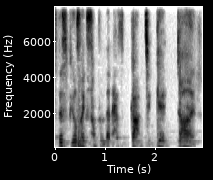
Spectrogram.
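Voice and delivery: hushed, breathy whisper. Real, not acted. Confides to Sagittarius in a whisper. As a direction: lean in and whisper it.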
